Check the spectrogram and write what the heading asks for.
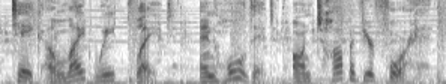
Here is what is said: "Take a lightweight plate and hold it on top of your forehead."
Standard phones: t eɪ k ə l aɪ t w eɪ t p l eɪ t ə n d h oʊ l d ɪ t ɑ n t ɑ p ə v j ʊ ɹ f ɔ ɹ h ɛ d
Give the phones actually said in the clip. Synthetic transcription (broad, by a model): t eɪ k ə l aɪ t w eɪ t p l eɪ t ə n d h oʊ l d ɪ t n t ɑ p ə v j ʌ ɹ f ɔ ɹ h ɛ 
